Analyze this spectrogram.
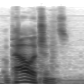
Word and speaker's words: Appalachians: Appalachians.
